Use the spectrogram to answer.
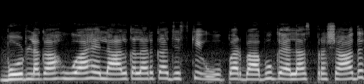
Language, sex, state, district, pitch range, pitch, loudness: Hindi, female, Bihar, Saran, 245-265 Hz, 255 Hz, -14 LUFS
